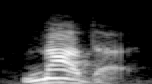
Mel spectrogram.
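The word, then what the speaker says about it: надо: after such words as n it is necessary pronounce NADA NAD say it is necessary to speak Russian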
